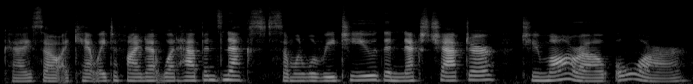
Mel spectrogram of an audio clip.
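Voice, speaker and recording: A woman narrates a children's storybook as a teacher would for pupils. Her voice sits a little low for a woman yet has a bright, forceful edge, and her reading is expressive. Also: unhurried.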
